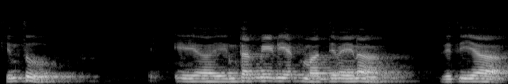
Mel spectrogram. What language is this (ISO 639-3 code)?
san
